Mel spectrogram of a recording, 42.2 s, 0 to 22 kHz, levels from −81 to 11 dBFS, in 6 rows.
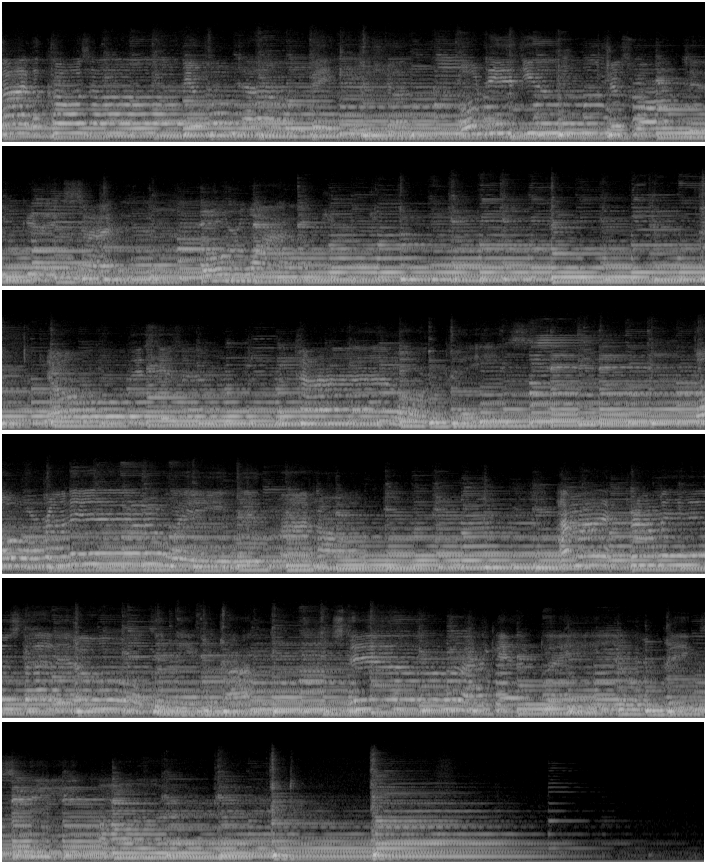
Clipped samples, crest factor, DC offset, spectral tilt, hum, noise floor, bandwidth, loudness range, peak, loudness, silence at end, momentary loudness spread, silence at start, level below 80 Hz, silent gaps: under 0.1%; 14 dB; 0.6%; -8 dB/octave; none; -58 dBFS; 9.8 kHz; 1 LU; -6 dBFS; -21 LUFS; 1.3 s; 3 LU; 0 s; -54 dBFS; none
